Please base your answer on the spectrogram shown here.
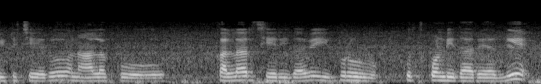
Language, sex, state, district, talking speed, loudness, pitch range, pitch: Kannada, female, Karnataka, Bangalore, 90 wpm, -17 LUFS, 160-185 Hz, 170 Hz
